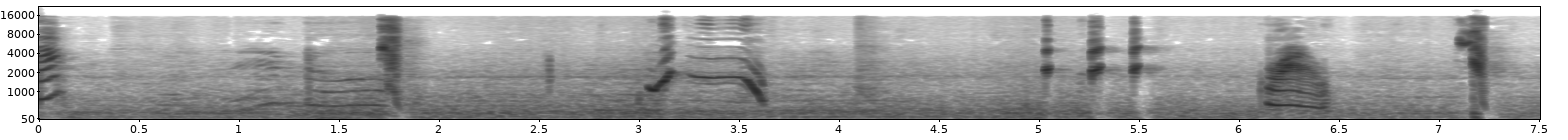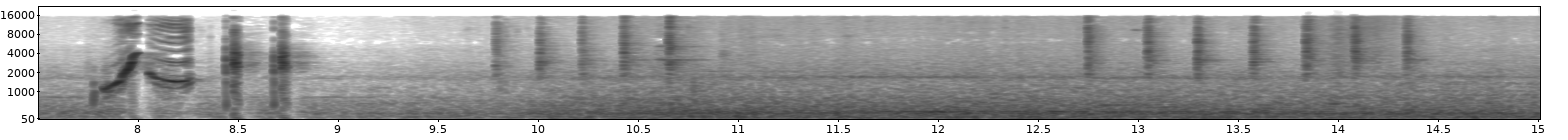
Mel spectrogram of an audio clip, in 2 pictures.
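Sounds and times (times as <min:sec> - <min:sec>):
parakeet calling: 0:03.0 - 0:03.7, 0:05.0 - 0:06.5, 0:07.1 - 0:08.9.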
